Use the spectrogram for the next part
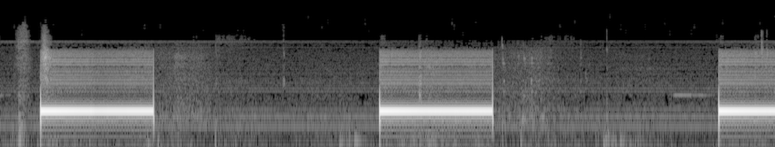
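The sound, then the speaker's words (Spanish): A telephone ringback tone from a call to a landline repeats unanswered: three long, steady, mid-pitched buzzing tones, each about a second and a half, separated by roughly three-second silences, with no voices. “Si es que nadie coge los fijos.”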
